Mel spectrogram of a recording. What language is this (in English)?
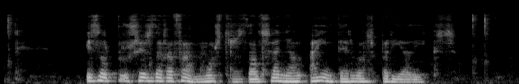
Catalan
